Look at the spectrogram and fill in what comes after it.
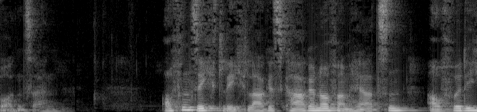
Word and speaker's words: Karganoff: Genari Karganoff, manchmal auch Korganoff ausgesprochen, war ein russischer Komponist armenischer Abstammung, der leider sehr jung im Alter von 32 Jahren starb.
